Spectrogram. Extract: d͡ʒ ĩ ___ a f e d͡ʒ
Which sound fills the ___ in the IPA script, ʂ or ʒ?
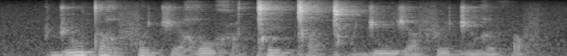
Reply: ʒ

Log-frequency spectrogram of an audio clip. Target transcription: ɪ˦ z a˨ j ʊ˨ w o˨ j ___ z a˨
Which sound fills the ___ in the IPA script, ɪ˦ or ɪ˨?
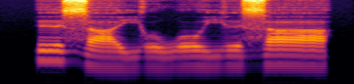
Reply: ɪ˨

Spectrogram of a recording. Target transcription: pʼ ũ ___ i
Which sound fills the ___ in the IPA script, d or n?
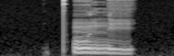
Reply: n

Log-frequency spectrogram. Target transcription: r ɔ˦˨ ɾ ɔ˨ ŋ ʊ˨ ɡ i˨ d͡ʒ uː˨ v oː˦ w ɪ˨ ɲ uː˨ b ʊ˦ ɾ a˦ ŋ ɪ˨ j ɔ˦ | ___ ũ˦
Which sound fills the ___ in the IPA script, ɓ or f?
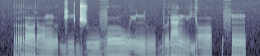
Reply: f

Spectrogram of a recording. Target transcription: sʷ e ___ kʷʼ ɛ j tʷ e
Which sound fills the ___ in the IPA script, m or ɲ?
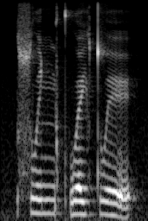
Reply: ɲ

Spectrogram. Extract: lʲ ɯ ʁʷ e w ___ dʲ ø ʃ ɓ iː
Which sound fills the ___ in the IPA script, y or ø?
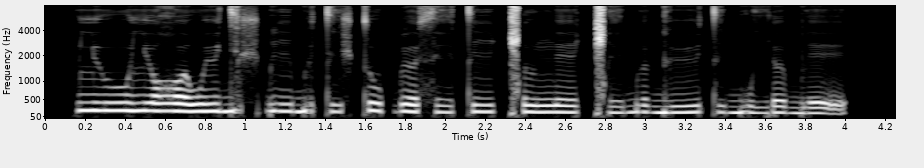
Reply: y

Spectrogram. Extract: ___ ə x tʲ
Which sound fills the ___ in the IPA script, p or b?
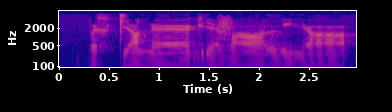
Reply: p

